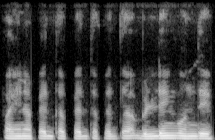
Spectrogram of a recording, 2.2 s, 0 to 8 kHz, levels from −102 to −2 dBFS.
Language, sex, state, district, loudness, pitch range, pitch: Telugu, male, Andhra Pradesh, Sri Satya Sai, -17 LUFS, 125-130 Hz, 125 Hz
